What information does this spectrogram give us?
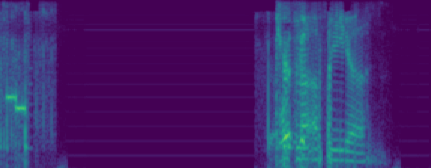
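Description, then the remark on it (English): Short electronic roger beep tones chirp through a narrow, tinny GMRS two-way radio signal, one brief burst, then after a few seconds of silence a longer burst of garbled radio audio. “Maybe turn the Roger beep off on your radio.”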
